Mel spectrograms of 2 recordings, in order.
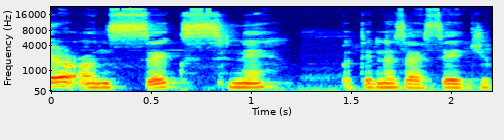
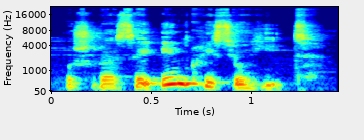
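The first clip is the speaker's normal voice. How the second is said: ordinary delivery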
